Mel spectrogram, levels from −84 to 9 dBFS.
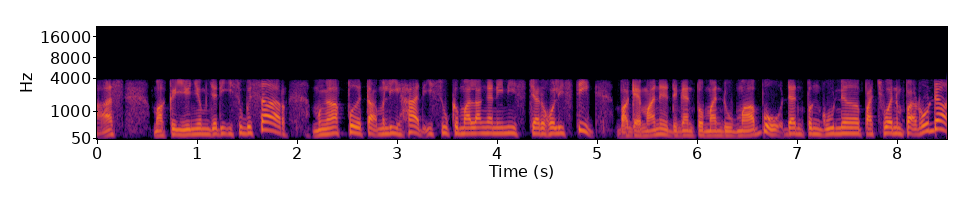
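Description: No faults detected; the speech sits on a G.711 mu-law telephone line at 64 kbps, band-limited to roughly 150 Hz–3.6 kHz with nothing above 3.8 kHz, and the coding leaves at most faint traces.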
